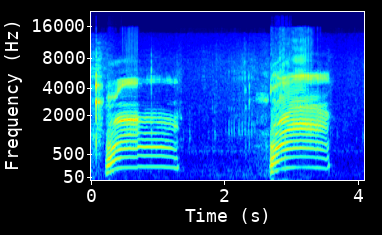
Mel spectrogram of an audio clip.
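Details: Cat meowing, played to scare off rats: two loud, clear meows about two seconds apart, each rising sharply then holding a steady tone before cutting off.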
